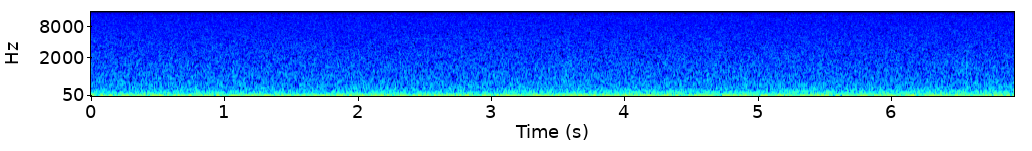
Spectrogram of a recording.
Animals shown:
forest ambience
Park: Acadia National Park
